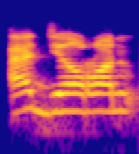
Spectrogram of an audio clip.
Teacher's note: Ajron, ya, dipantulkan ketika posisi qalqalahnya ada di tengah atau di wasol, maka dia namanya qalqalah sughra, qalqalah kecil saja ya, tidak terjeda, tidak ada hamzah sukun, itu tidak juga membentuk harokat, hanya pantulan saja. Jadi tidak menaikkan huruf hamzah aja, tapi langsung aja, ajron ya.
